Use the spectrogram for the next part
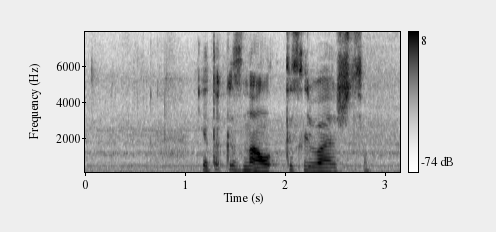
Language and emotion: Russian, neutral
